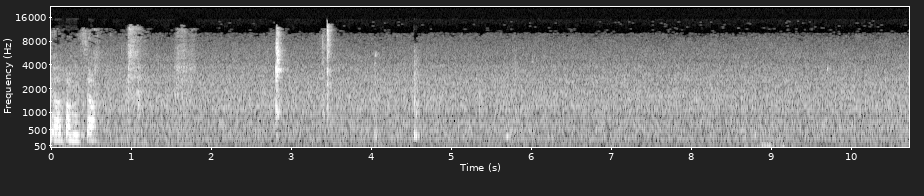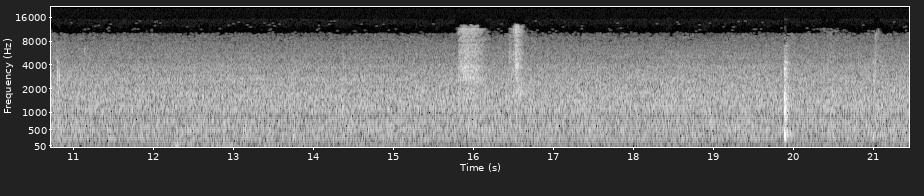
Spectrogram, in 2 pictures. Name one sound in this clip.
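A young woman chews food close to a microphone, with wet smacking and crunching sounds.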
